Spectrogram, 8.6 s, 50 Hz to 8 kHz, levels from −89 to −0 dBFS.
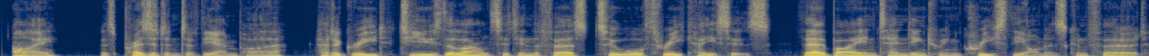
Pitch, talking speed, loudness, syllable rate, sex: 120 Hz, 180 wpm, -18 LUFS, 5.6 syllables/s, male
